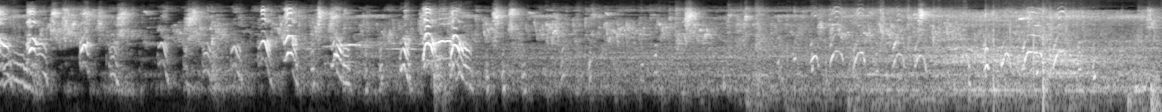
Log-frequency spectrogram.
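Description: Young puppies whining and yelping in quick, high-pitched cries, thick and fast for the first six seconds, then fewer and fainter over a steady hiss.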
